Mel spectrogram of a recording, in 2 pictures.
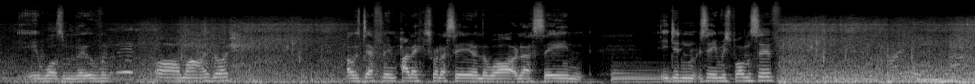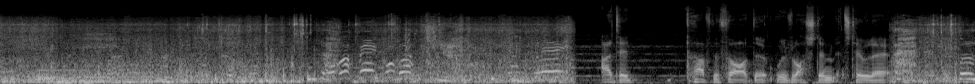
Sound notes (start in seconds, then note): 7.7 waves roaring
